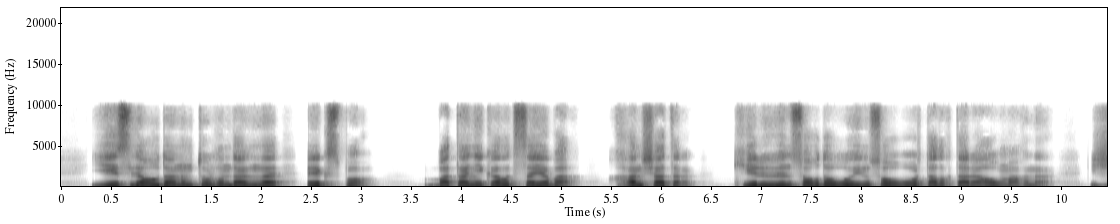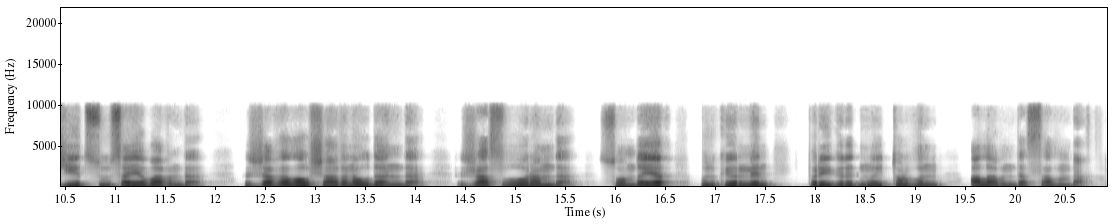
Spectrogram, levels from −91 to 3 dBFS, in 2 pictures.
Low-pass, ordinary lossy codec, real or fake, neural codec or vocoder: 9.9 kHz; none; fake; codec, 24 kHz, 0.9 kbps, WavTokenizer, large speech release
